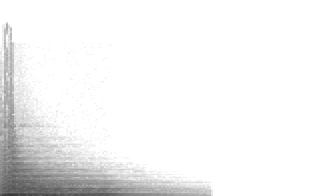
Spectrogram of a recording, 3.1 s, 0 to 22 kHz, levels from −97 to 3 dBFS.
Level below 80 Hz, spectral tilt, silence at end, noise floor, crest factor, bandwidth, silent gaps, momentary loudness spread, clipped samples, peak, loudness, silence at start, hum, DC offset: -48 dBFS; -6.5 dB/octave; 1.65 s; -60 dBFS; 20 dB; 14.5 kHz; none; 19 LU; under 0.1%; -10 dBFS; -29 LUFS; 0 s; none; under 0.1%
